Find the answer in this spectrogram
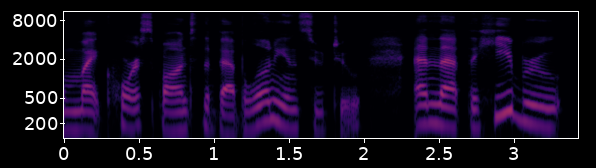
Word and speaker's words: Sutu: Now compare that with Babylonian texts, which frequently mention a group called the Sutu, pronounced roughly Sutu.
